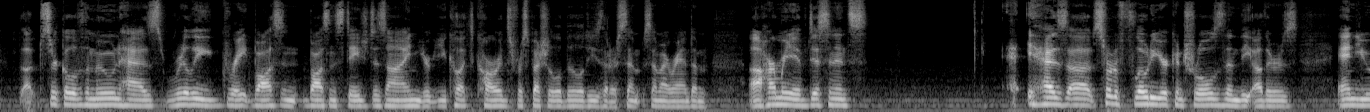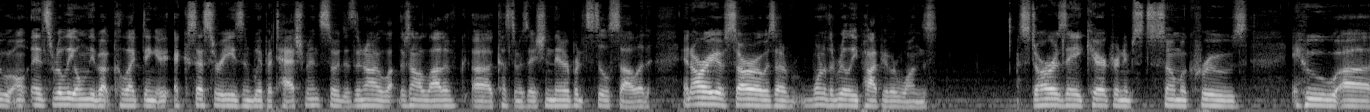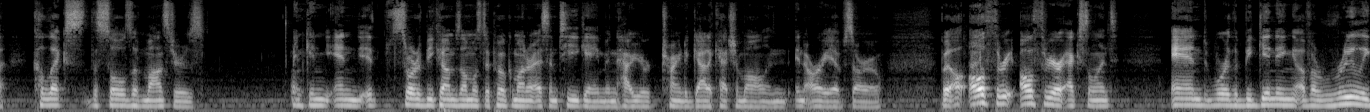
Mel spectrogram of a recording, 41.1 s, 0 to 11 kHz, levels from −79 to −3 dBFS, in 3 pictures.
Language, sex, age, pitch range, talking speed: English, male, 20-39, 120-135 Hz, 195 wpm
